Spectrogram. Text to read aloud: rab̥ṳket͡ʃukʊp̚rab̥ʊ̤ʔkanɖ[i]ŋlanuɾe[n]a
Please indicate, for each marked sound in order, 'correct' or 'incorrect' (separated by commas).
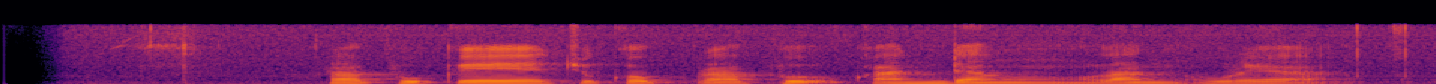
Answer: incorrect, incorrect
